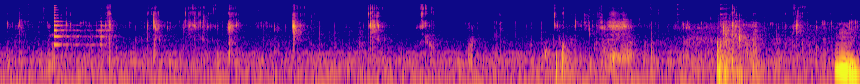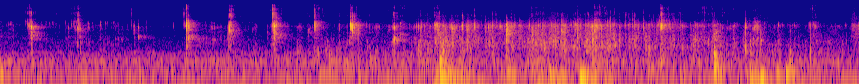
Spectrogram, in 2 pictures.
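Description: A person chewing saucy seafood-boil food close to the microphone: faint wet chewing with irregular sharp mouth clicks. There is a short falling hum about eight seconds in.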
